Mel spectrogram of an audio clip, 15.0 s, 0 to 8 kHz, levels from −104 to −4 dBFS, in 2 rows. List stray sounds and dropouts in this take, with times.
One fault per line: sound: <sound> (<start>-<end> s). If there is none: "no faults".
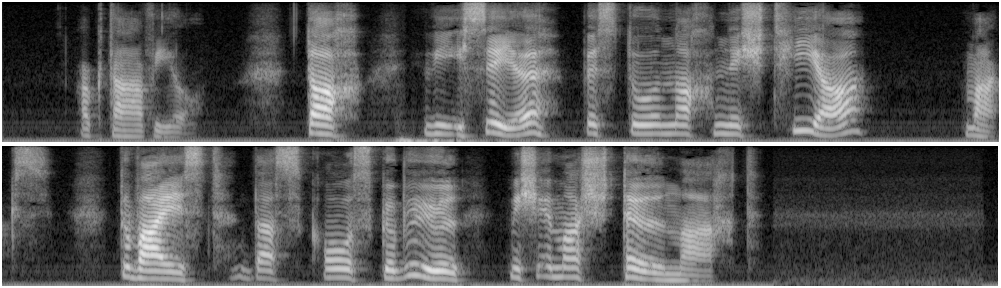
no faults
